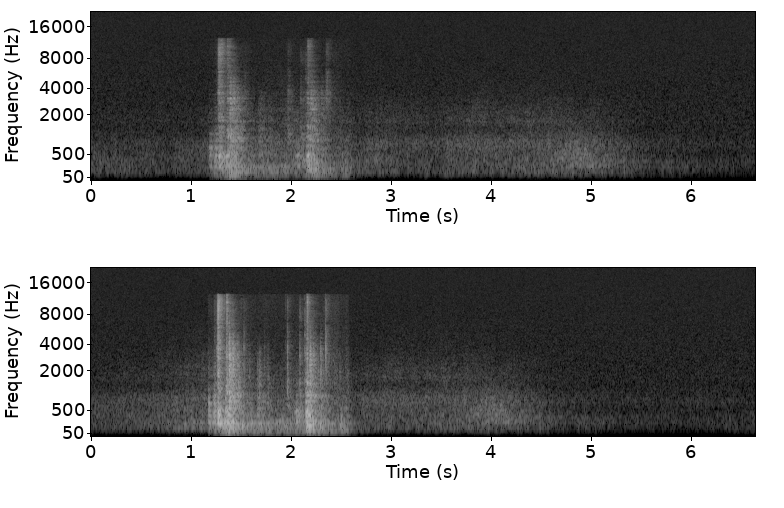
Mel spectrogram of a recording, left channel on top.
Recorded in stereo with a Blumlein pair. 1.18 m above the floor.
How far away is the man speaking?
I don't hear a man speaking.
